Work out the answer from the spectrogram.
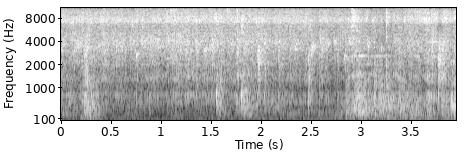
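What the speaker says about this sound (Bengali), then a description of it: "পটলগুলো অল্প অল্প করে দিয়ে ভেজে নিলাম" Pointed gourd (potol) pieces fry in a hot pan with steady, dense sizzling throughout, broken by occasional stirring scrapes and clinks; no talking.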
